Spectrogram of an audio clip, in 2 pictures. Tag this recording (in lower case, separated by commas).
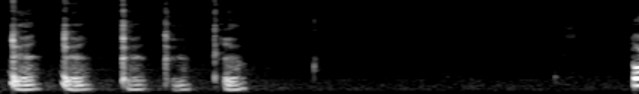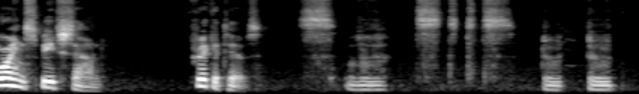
speech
